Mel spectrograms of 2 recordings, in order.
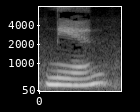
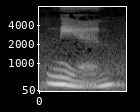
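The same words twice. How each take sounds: First: The pitch rises from middle to high. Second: The pitch dips low, then rises.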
